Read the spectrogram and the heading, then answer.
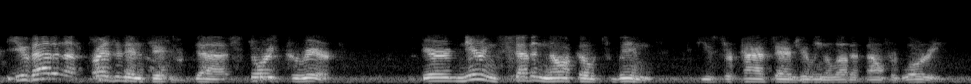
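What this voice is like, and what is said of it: Canadian accent. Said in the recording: “Calling you from Canada today. ... Hey, I can hear the accent.”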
